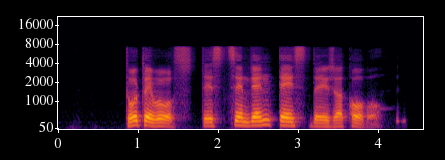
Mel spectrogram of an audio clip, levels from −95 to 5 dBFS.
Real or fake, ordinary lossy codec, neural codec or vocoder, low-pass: fake; AAC, 48 kbps; codec, 16 kHz, 0.5 kbps, FunCodec, trained on Chinese and English, 25 frames a second; 7.2 kHz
